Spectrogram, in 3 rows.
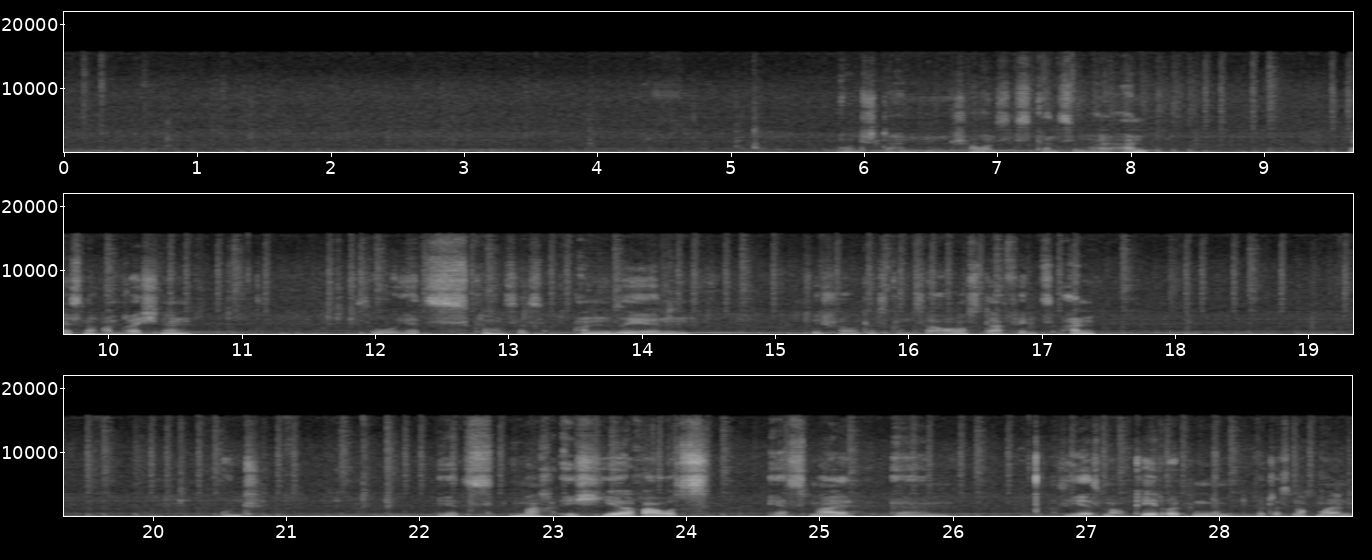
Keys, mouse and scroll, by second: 5.6 click, 6.5 click, 7.7 click, 9.0 scroll down 1, 9.3 scroll up 2, 11.3-14.5 drag, 14.8-17.8 drag, 19.2-20.2 drag, 20.5-21.7 middle drag, 22.2 middle click, 23.3 shift+middle click, 24.0 shift+middle click, 27.4 click.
